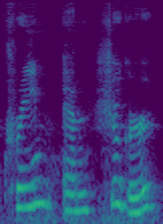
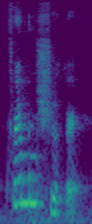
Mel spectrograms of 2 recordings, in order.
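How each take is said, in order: First: The word 'and' is said in full. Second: The word 'and' is reduced and weak. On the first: The speaker calls it wrong. "Not cream and sugar" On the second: The speaker calls it right. "but cream and sugar"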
